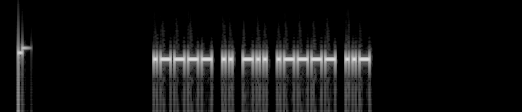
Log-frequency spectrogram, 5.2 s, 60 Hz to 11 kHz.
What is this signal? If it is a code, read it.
Morse code, heard as a keyed tone, about 36 wpm, 700 Hz. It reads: 1ID1U
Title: Five Challenging Letter-Number Combinations 35wpm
